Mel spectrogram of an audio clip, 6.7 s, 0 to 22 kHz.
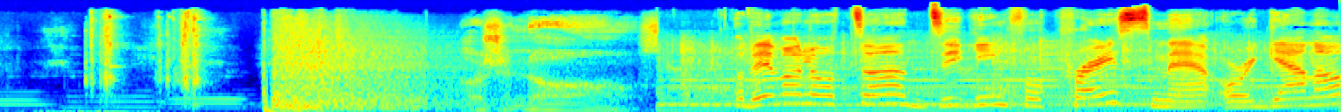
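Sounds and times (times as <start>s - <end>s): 
shotgun blast: 1.3s - 2.3s
speech: 2.4s - 6.6s.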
